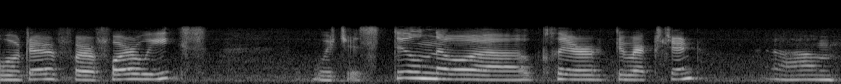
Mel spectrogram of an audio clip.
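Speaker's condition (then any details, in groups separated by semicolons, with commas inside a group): Ataxia; affects mouth and tongue coordination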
